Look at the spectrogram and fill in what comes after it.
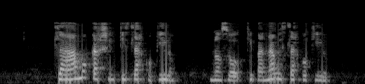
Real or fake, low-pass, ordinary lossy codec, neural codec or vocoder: real; 7.2 kHz; MP3, 48 kbps; none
